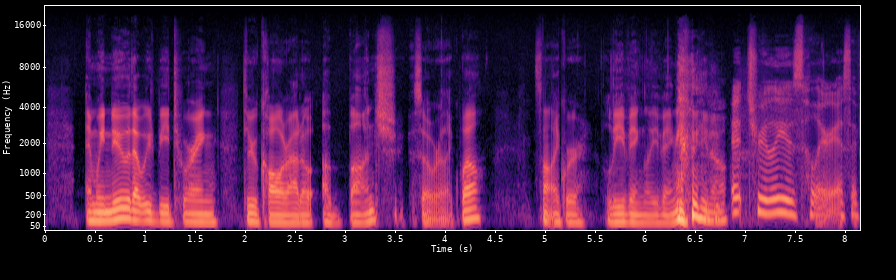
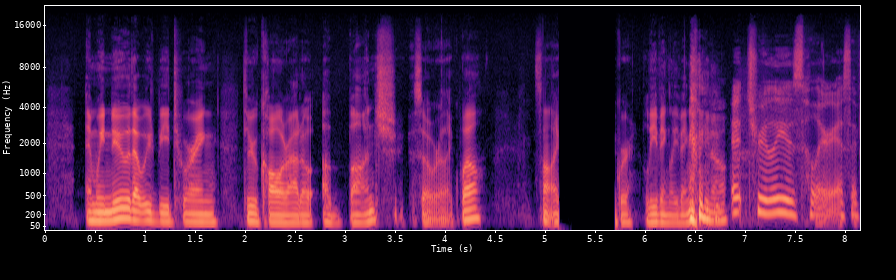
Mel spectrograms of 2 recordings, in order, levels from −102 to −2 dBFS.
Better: first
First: none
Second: audio freezing; at 5 s for 0.5 s

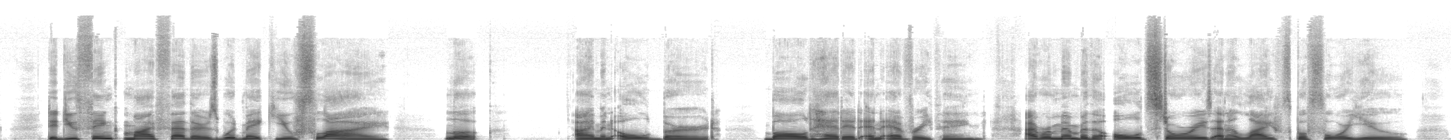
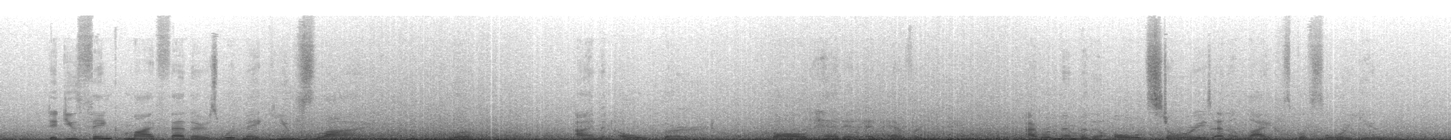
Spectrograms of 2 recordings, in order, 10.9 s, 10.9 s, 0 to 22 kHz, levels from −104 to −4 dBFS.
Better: first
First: none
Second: wind noise on the microphone; heavy; 3 dB below the speech

